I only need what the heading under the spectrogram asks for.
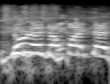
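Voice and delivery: high, loud mock screaming.

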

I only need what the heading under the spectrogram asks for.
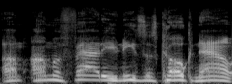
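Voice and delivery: slow, loud, drawn-out, rough bellowed yell. Describing a man yelling during his audition, imitating someone yelling. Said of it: "he's just yelling like".

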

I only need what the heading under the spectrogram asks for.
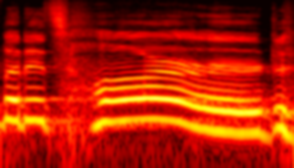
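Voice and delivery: put-on high valley girl voice, words drawn out hard. Acting out the valley girl's reply to encouragement, valley girl voice. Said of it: "That's what the Valley Girl says".

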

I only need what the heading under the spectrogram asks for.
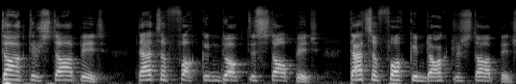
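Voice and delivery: desperate, very high-pitched, loud screaming. Retelling a man in pain screaming while sitting on the ground; imitating someone screaming. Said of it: "He's screaming that from sitting on the ground".

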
